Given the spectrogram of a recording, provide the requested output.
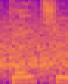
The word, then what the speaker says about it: Gaethje: there from Bruce Buffer he even pronounced gatei Right congratulations to Justin on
